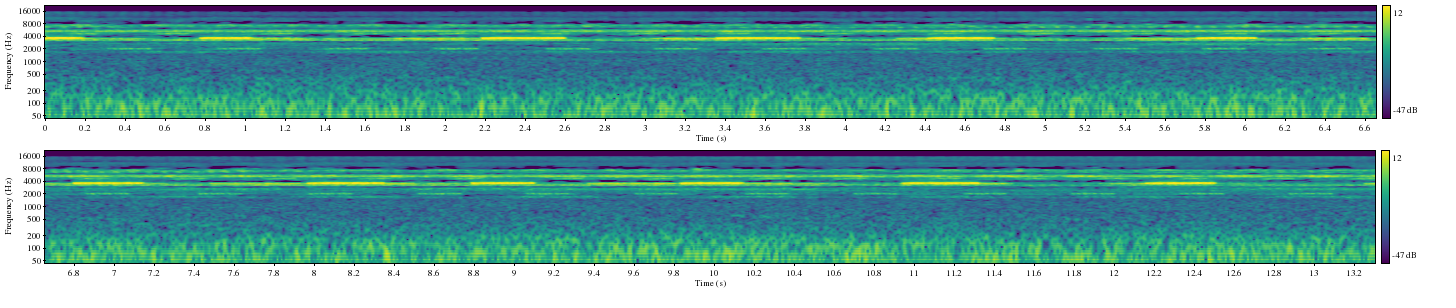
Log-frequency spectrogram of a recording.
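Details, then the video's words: Crickets in a peaceful park as evening falls, producing a constant shrill trill with rhythmic short chirps repeated steadily, the chorus swelling slightly in loudness at intervals over faint background noise. "Cricket Sounds in a Peaceful Park"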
